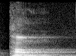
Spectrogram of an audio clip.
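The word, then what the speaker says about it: thumb: the same thing with your Thum we never say tum B will not be pronounced because that's a silent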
